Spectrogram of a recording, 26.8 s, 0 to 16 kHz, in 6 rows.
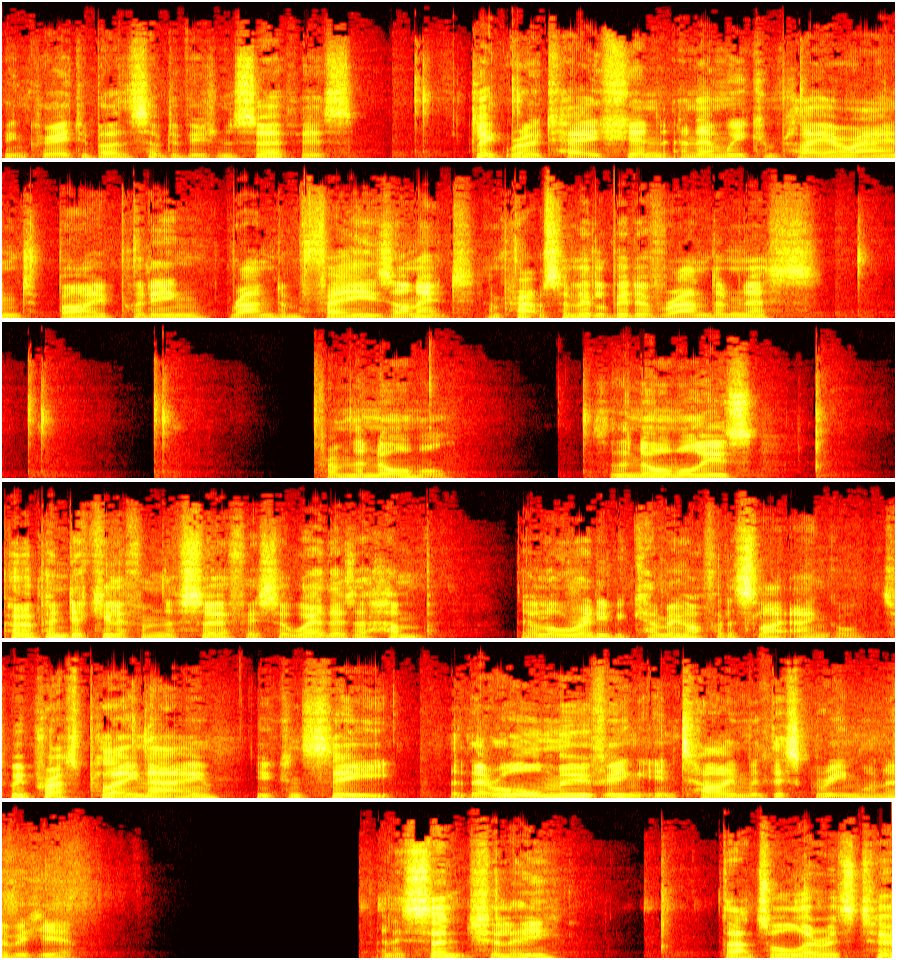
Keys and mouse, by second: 2.1-6.6 drag, 7.0-8.6 drag, 9.0-11.9 drag, 12.2-13.2 middle drag, 18.5-19.8 drag.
